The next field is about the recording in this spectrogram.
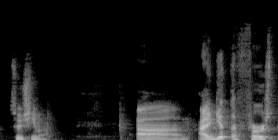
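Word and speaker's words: Tsushima: you say it again sushima sushima um i get the first part because i get the t is silent it's the ima at the end that i [ __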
